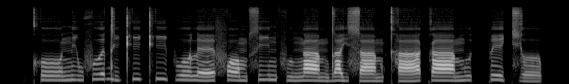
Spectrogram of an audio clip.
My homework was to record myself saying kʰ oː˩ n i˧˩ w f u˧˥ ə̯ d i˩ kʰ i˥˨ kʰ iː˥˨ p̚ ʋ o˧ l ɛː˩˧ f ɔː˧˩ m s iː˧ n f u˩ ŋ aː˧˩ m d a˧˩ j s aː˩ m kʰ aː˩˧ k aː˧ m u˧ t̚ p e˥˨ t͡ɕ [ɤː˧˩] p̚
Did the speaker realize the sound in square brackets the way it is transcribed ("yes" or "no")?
yes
